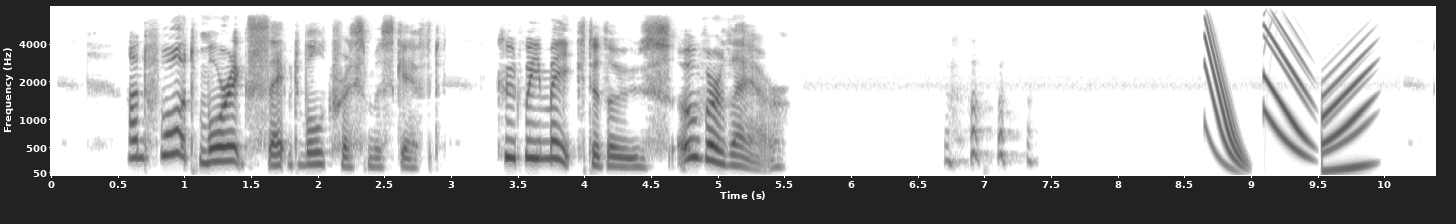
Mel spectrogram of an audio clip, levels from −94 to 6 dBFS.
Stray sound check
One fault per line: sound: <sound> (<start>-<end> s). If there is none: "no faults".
sound: laugh (6.7-7.4 s)
sound: chirp (8.6-10.0 s)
